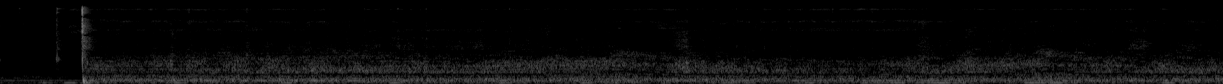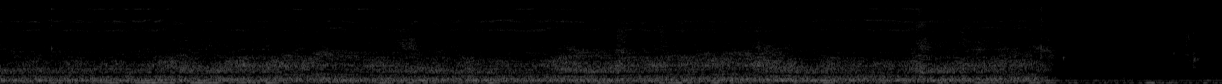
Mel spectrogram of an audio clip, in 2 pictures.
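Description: Handheld torch clicking alight about a second in, then its flame hissing steadily as it is passed over wet acrylic paint to pop air bubbles, until it is shut off suddenly near the end.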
